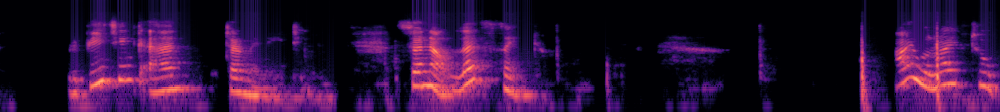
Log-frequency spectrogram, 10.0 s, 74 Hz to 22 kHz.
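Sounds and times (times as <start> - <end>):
faint breath-like noise: 6.6 - 7.3.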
